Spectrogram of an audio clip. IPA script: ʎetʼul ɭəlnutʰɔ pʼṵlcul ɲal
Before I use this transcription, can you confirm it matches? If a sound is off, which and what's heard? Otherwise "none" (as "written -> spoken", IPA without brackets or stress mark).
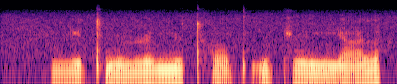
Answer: none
